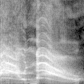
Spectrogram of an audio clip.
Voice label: "OOOOH NOOO", SHOUTS; Best Service; Hyper Dance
